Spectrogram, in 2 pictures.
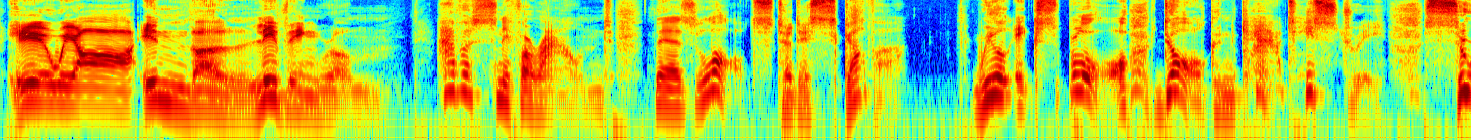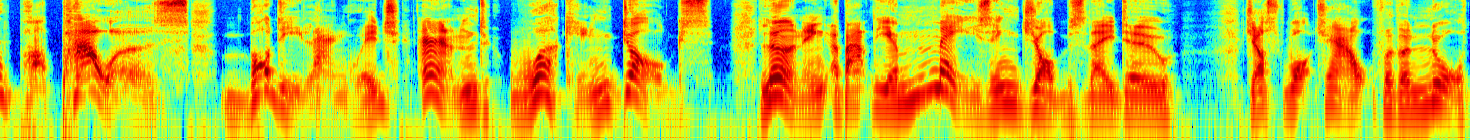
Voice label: intro narrator; Woonkamer; Purina NL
